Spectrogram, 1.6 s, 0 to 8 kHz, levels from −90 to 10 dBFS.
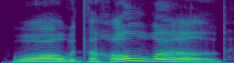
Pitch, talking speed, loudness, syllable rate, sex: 205 Hz, 190 wpm, -15 LUFS, 4.3 syllables/s, female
